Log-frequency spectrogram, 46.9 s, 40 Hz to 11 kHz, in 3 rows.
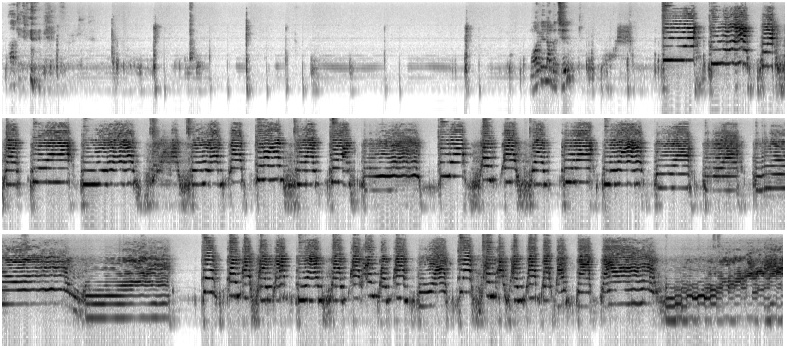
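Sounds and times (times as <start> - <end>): overdriven electric guitar with wah: 11.5 - 46.9.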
